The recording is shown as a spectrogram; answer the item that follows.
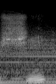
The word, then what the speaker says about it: Scheat: It's on the star Sheet, which is spelled like Scheat.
